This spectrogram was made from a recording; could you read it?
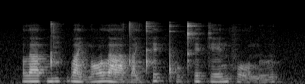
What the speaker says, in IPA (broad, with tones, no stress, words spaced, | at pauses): laː˧t̚diː˧˥k̚ ba˧˩jnɔː˧˥ laː˩ da˩˧jt̪ʰe˥˨k̚ pʰu˩˧kʰe˥˨ keː˧˥nfoː˧˩ nɯː˧˥t̚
